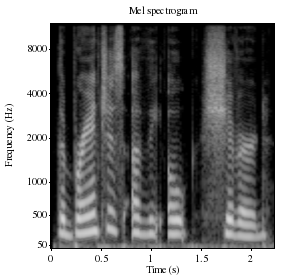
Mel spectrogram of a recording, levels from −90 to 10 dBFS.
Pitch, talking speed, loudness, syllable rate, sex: 215 Hz, 160 wpm, -16 LUFS, 4.7 syllables/s, female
